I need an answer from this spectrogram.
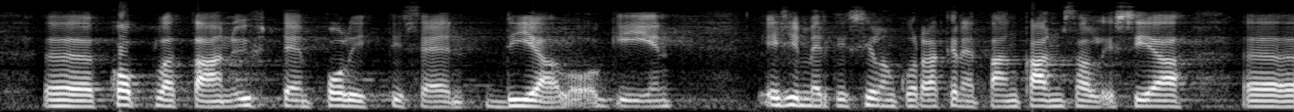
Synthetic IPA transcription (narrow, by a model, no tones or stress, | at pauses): əːkoplɑt̪ɑːnyht̪eːmpoliːt̪ːiseːndiɑlo̰ːɡiːn | esimerkiksilːoŋkurrɑkenːet̪ɑːŋkɑnsɑlːḭsiɑː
